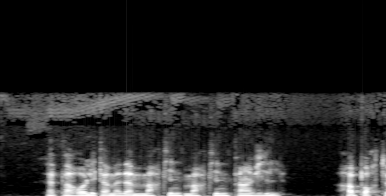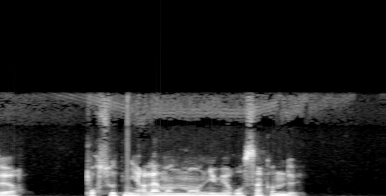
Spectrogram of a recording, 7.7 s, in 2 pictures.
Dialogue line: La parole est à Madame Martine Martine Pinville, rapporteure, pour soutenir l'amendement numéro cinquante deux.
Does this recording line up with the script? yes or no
yes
